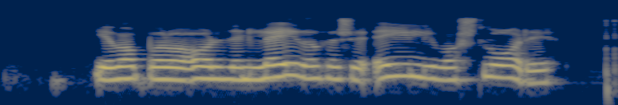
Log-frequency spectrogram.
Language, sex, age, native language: Icelandic, male, 11, Icelandic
